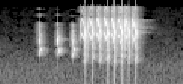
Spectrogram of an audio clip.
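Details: Marsh wren song: three spaced clicking introductory notes, then a fast dry rattling trill of about ten buzzy repeated notes lasting about a second.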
